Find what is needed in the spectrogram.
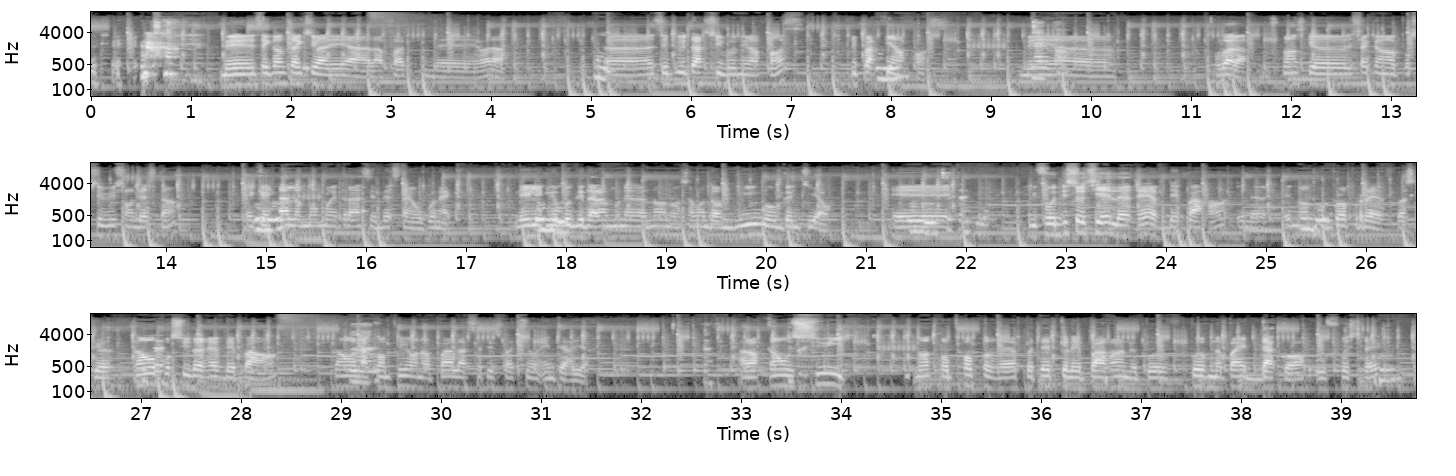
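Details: Adult speaker; no disorder.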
